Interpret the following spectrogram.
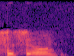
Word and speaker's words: Suisun: PJ in Suisun City, California. Am I saying it right, PJ? It's Suisun. Suisun. Okay.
